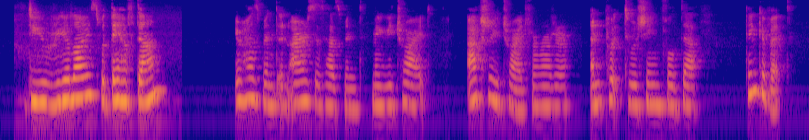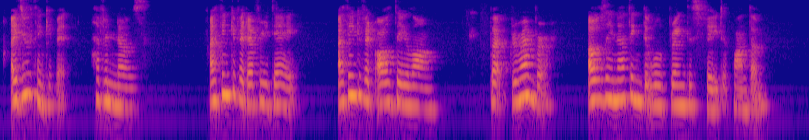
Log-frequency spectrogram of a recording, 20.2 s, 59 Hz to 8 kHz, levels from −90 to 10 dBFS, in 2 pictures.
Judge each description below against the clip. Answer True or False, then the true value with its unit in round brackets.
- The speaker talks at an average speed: True (180 wpm)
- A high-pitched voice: True (215 Hz)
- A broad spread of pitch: False (3.4 semitones)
